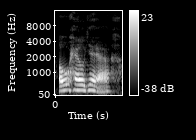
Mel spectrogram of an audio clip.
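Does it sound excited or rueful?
excited. It sounds excited and triumphant.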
